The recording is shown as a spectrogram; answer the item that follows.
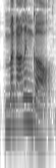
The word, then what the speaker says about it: Manananggal: Manananggal, yes? – Yes.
